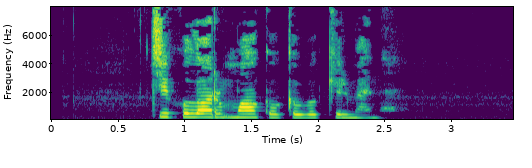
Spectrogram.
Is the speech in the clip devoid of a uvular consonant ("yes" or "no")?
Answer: yes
